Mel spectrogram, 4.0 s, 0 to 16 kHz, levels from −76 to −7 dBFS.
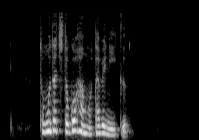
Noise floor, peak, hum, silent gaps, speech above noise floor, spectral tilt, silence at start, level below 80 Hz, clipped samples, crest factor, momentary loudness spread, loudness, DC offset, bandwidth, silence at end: -84 dBFS; -6 dBFS; none; none; 64 dB; -6.5 dB/octave; 0.8 s; -68 dBFS; under 0.1%; 18 dB; 13 LU; -22 LUFS; under 0.1%; 11.5 kHz; 1.45 s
